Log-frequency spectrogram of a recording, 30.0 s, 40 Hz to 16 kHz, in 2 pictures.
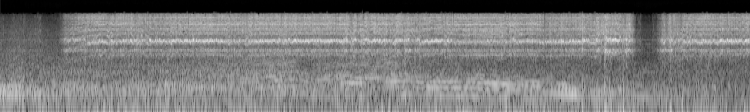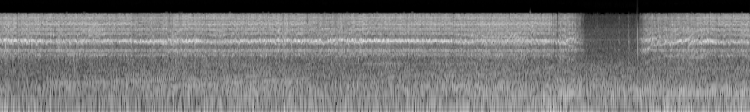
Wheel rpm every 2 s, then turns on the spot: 40, 220, 230, 230, 220, 210, 150, 220, 220, 220, 220, 230, 220, 90, 170.
26-28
